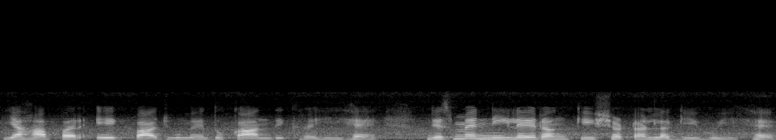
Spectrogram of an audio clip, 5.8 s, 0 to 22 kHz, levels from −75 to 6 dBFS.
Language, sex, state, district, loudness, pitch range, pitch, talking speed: Hindi, male, Madhya Pradesh, Katni, -18 LUFS, 205-235 Hz, 220 Hz, 175 wpm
